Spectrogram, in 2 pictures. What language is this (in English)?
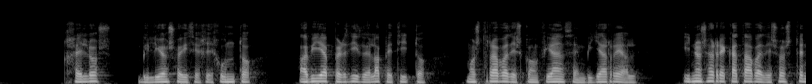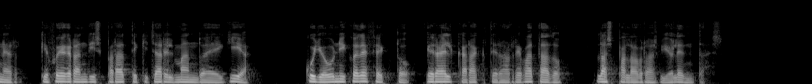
Spanish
